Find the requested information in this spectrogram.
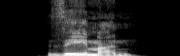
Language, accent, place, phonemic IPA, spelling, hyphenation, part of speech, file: German, Germany, Berlin, /ˈzɛːˌman/, Sämann, Sä‧mann, noun, De-Sämann.ogg
- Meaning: sower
